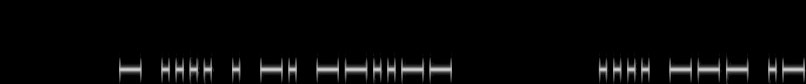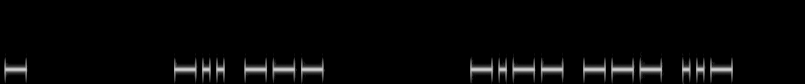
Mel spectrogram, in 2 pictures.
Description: Morse code, heard as a keyed tone, about 17 wpm, 700 Hz. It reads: THEN, HOW DO YOU
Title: 3x Word-Spacing - Sentences from Top 100 Words - 17wpm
